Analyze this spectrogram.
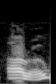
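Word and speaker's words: Haro: 8 years ago, we visited Bodegas Roda in the town of Aro, with an H on the beginning that's not pronounced, and we came back now to get an update on the story.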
